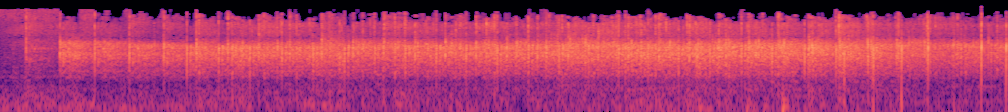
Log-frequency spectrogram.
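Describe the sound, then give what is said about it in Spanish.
Sustained, dense applause from a large crowd in a parliamentary plenary session, an ovation for the cleaning lady; many hands clapping in a steady roar that stays loud and even for about ten seconds with no voices standing out. “Para ella ha sido la gran ovación de un pleno hoy sin polémicas políticas.”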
